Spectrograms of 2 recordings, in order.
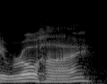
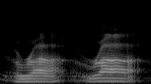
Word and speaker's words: Rohi: Jehovah, I'm going to say Rohi, R-O-H-I. The name Jehovah Rohi, it might be pronounced Ra-A.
